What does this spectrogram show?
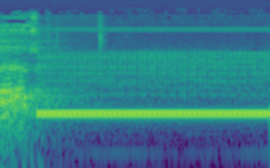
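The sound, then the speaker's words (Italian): After a brief burst of noise, a steady, single-pitched telephone tone sounds continuously and clearly over a line, the ringing tone of an outgoing call to an electrician. “Terza telefonata all'elettricista.”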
